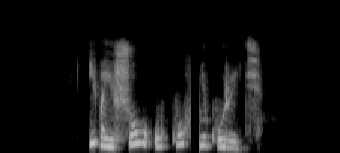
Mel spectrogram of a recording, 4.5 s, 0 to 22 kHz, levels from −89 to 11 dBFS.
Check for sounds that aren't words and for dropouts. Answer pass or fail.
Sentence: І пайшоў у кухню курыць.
fail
